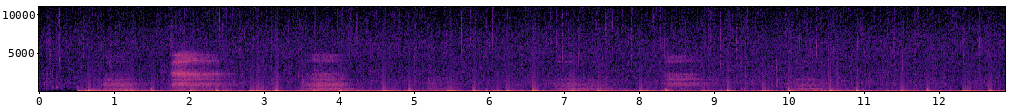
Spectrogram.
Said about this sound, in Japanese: こうしているとあなたの心臓の音が聞こえます。ドクンドクンって。私のも聞こえていますか？心音って安眠の効果があるみたいなんですよ。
